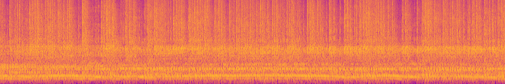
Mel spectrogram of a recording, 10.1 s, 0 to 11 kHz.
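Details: Yamaha RD250 two-stroke on a test-stand mount with total-loss ignition, running after coil wire swap and carb adjustments; even, buzzy note at steady pitch with slight throttle wander, no knocks or rattles; healthy, likely a good engine.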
